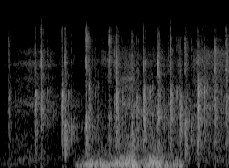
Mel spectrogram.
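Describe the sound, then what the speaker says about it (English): An audience at a conference talk on DataFrame interoperability bursts into applause, a dense patter of many hands clapping that swells quickly and carries on steadily for a couple of seconds. "Round of applause, and I've not even started."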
